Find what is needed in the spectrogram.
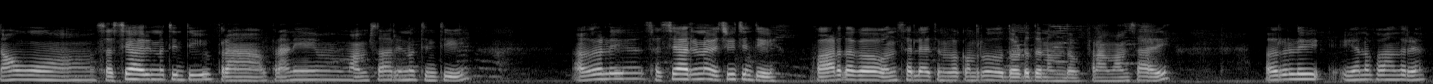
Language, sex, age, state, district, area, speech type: Kannada, female, 30-45, Karnataka, Dharwad, urban, spontaneous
